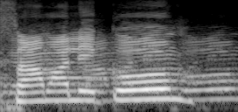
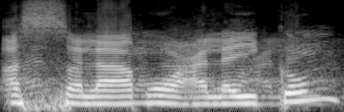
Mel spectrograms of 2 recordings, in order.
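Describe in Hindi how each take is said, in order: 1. अभिवादन लड़खड़ाकर बोला जाता है, शुरू के अक्षर छूट जाते हैं। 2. अभिवादन का हर अक्षर पूरा बोला जाता है। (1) "सामालेकुम का मतलब है तुम पर लानत हो" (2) "बल्कि सलाम क्या होता है"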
